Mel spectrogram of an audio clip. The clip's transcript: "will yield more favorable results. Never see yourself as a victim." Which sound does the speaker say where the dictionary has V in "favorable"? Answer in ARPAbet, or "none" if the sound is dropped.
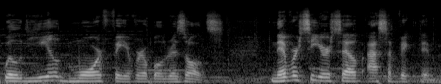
V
